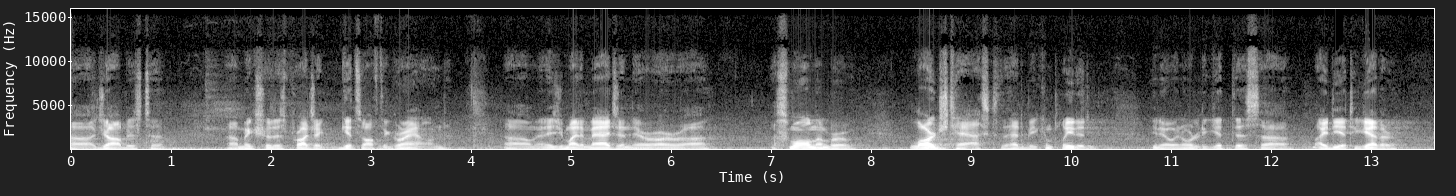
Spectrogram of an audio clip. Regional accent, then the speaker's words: Huntsville, Alabama, United States; also born or lived in Santa Monica, California; our family moved to Huntsville from Santa Monica, California, when I was still very young. So this is my hometown.

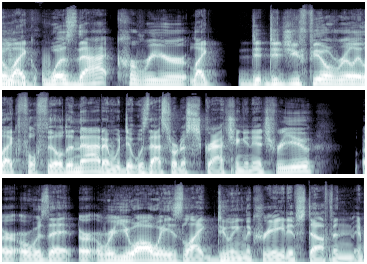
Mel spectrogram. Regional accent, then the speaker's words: Texas, United States; also born or lived in New England; I lived in New England for a long time. I'm from Texas originally, but I lived in New England and it's very similar.

